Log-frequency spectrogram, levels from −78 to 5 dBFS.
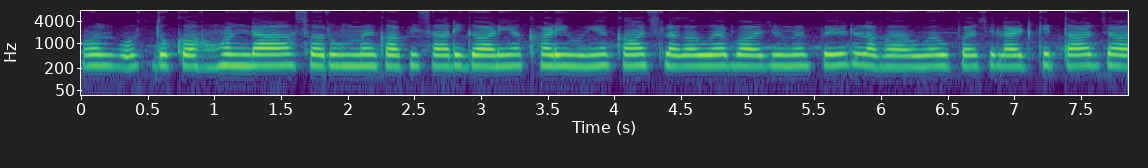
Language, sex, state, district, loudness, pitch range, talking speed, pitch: Hindi, female, Uttar Pradesh, Hamirpur, -14 LUFS, 235-245 Hz, 230 wpm, 240 Hz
